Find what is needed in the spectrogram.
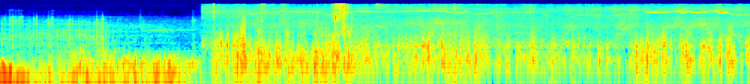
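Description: Wind buffeting and rustling on the onboard camera's microphone as it lies in the grass, a steady crackle with many small clicks and no motor running.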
